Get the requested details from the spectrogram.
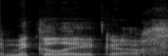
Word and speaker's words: Michalejko: Silent J, Michalejko.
